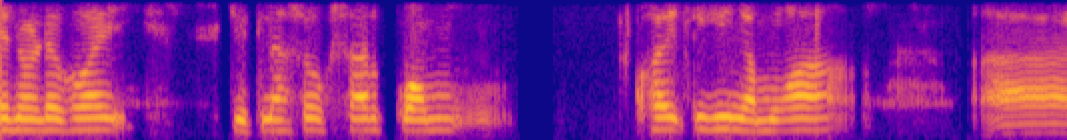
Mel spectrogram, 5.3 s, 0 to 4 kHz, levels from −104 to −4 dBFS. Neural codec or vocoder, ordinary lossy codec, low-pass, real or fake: none; none; 3.6 kHz; real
